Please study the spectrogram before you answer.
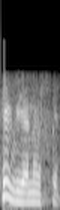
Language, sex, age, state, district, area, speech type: Hindi, male, 18-30, Uttar Pradesh, Azamgarh, rural, conversation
